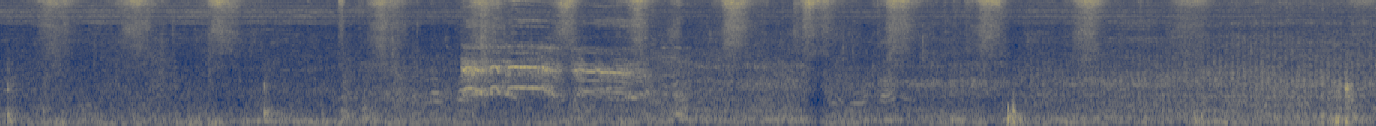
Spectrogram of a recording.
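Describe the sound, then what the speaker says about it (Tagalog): Roosters crowing repeatedly at a busy Sunday jeepney parking area in a Philippine town, calls recurring every second or so over traffic rumble, an air-brake hiss and brief voices nearby. "Daming manok."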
